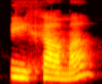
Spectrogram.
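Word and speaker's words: pijama: Best pama. An easy one. Pama.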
